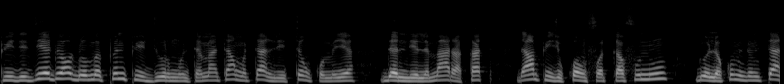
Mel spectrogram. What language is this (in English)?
Ngas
